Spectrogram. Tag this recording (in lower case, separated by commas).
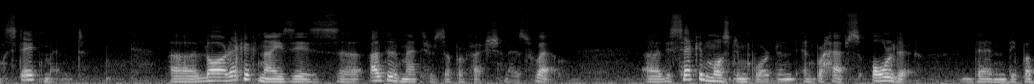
speech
